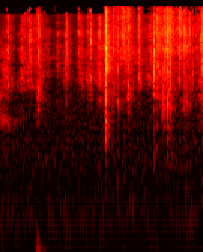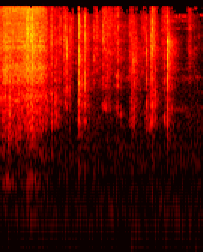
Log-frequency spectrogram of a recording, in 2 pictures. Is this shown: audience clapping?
no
